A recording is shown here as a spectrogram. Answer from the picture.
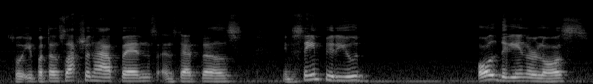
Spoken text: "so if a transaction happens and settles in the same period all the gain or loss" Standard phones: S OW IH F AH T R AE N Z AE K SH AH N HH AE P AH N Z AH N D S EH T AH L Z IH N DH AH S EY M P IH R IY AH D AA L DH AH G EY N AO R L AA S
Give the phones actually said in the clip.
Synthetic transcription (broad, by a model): S OW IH P AH T R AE N S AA K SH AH N HH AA P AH N S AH N S EH T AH L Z IH N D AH S EY M P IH R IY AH D AA L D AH G EY N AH R L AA S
